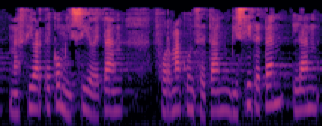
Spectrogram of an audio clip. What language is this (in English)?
Basque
